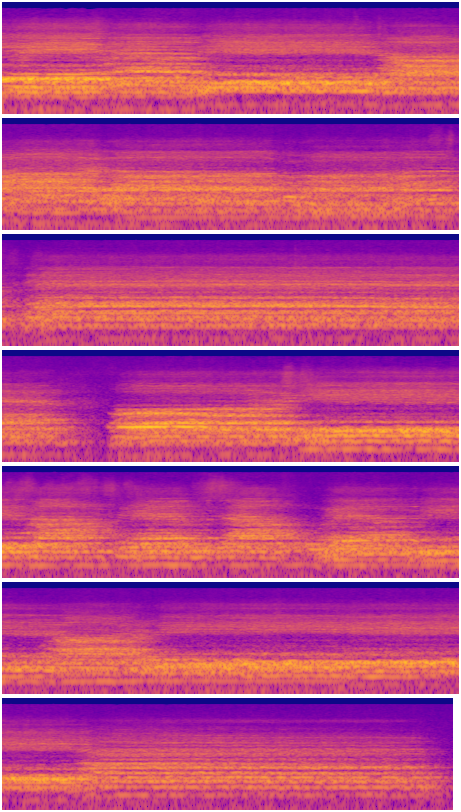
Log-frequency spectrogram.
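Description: Mixed choir singing a spiritual in sustained multi-part harmony. About halfway through the voices break off briefly, then come back in strongly.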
